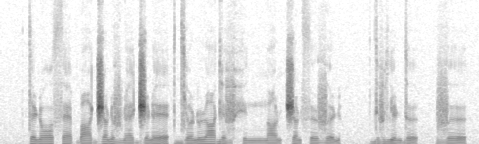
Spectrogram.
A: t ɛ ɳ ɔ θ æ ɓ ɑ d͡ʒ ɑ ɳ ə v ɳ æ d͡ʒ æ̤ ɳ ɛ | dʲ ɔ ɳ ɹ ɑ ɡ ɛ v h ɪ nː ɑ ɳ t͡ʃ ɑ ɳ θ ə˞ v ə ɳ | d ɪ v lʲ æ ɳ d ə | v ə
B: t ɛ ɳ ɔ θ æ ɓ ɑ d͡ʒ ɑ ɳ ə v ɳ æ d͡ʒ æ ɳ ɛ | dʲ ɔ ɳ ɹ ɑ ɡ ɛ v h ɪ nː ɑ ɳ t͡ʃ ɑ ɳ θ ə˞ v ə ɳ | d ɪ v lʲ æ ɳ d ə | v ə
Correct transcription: B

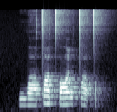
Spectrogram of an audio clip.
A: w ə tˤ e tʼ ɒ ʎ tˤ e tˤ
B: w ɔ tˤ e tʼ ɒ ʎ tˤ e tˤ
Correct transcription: B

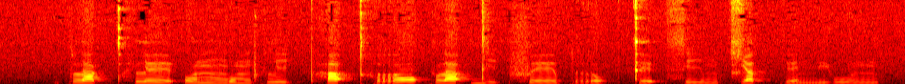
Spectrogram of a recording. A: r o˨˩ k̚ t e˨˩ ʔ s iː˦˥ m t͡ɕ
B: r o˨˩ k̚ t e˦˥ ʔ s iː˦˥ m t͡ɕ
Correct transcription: A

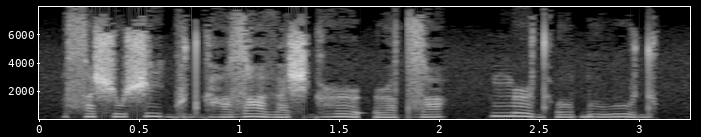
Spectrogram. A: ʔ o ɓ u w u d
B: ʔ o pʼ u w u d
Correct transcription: A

